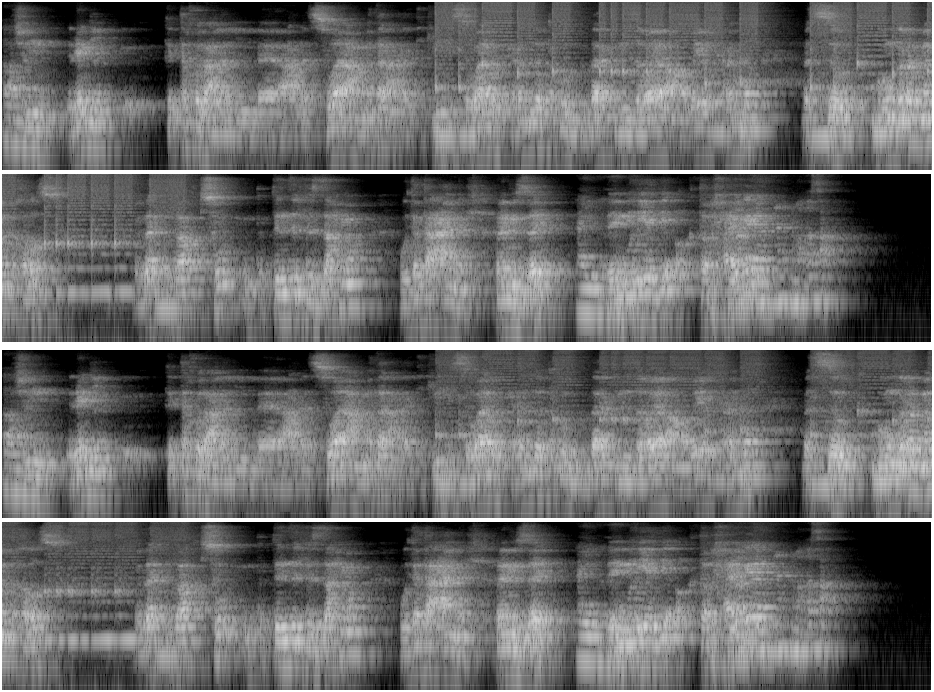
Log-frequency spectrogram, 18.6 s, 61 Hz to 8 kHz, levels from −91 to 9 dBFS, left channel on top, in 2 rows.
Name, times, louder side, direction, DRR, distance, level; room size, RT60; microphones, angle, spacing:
voice 1, 0.1-1.3 1.6-7.6 8.0-9.9 10.6-12.9 13.3-14.8 15.3-17.0, equal, 40° left, -5 dB, 1.0 m, -20 dB
sound 1, 4.3-11.7, left 2 dB, 65° left, 0.3 m, -31 dB
voice 2, 15.0-15.8 16.4-17.5, equal, 5° left, -7 dB, 0.8 m, -26 dB
2.6 x 2.2 x 3.4 m, 0.76 s
head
